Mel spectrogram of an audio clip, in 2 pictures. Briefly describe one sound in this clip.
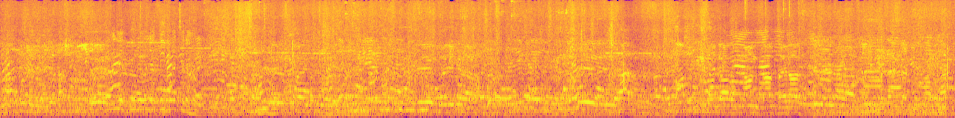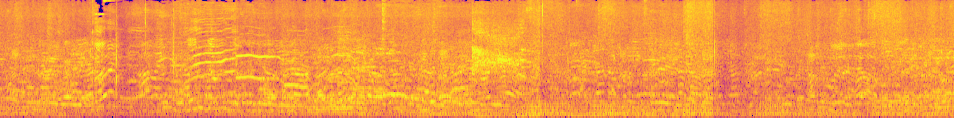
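A crowd of men chatters all around.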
